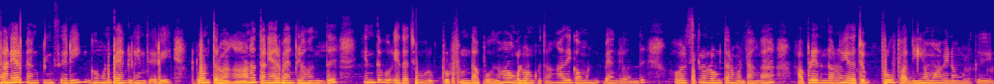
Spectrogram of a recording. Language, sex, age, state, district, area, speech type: Tamil, female, 30-45, Tamil Nadu, Ariyalur, rural, spontaneous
